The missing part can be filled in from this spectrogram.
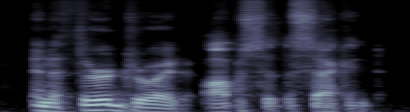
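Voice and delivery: ordinary delivery, nothing marked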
